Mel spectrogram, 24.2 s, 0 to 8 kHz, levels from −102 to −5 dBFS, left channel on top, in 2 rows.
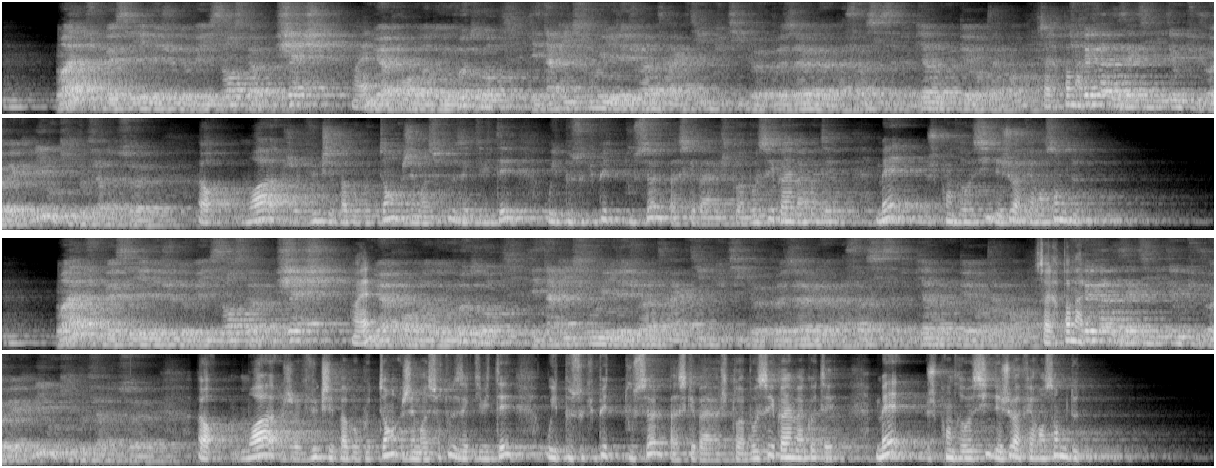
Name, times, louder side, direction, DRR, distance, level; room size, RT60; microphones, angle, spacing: voice 1, 0.5-10.4 10.8-13.6, equal, 10° left, -14 dB, 2.2 m, -30 dB
voice 2, 10.3-10.9 14.1-22.9, right 5 dB, 85° right, 10 dB, 0.4 m, -28 dB
11.0 x 4.5 x 4.3 m, 2.1 s
head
